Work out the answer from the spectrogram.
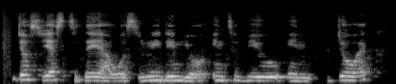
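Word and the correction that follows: Doek: It's Duk. Duk. It's Afrikaans. So I don't expect you to get it right.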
